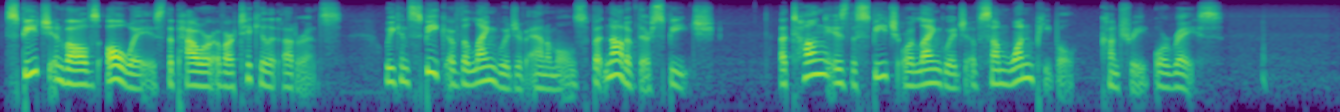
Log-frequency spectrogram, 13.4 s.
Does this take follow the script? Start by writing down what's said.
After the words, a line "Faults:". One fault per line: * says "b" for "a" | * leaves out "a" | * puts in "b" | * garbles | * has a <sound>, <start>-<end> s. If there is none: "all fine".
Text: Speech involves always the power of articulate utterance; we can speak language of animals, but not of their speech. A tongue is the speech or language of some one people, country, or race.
Speech involves always the power of articulate utterance; we can speak of the language of animals, but not of their speech. A tongue is the speech or language of some one people, country, or race.
Faults:
* puts in "of the"
* has a breath, 12.6-13.1 s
